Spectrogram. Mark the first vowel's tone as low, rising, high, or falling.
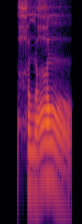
high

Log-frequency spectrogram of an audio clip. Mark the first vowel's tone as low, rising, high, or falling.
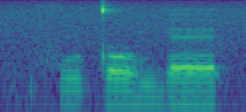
high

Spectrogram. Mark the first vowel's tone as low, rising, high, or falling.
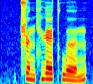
low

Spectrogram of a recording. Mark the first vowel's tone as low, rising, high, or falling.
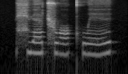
rising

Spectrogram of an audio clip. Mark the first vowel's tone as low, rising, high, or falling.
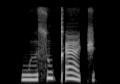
rising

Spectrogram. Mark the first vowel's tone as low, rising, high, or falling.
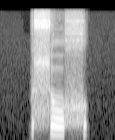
high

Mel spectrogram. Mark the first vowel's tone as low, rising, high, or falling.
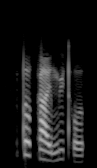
falling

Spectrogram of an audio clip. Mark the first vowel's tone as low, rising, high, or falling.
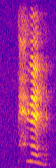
falling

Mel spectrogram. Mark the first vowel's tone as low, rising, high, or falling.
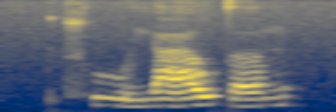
low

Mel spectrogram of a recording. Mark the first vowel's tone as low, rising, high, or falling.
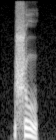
falling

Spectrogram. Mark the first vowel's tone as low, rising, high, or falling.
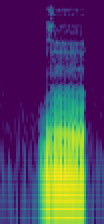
low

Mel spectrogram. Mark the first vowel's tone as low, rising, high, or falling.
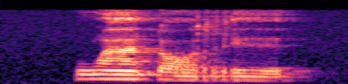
high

